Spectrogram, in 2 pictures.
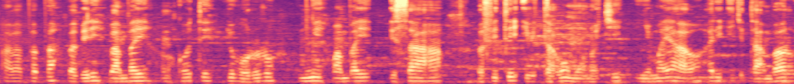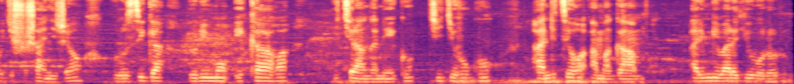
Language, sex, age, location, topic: Kinyarwanda, male, 18-24, Kigali, health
